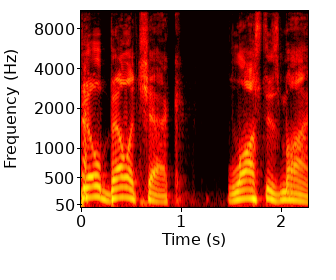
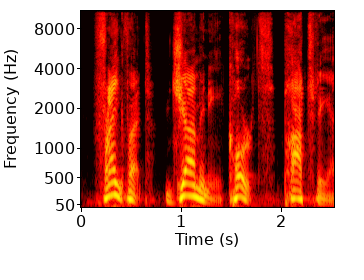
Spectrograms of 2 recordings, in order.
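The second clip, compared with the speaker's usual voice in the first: put-on, mock German accent. Listing a game played in Frankfurt, joking: put-on German accent. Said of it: "I can't talk like a German?".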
